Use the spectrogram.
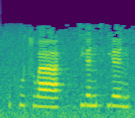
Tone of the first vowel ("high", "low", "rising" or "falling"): rising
